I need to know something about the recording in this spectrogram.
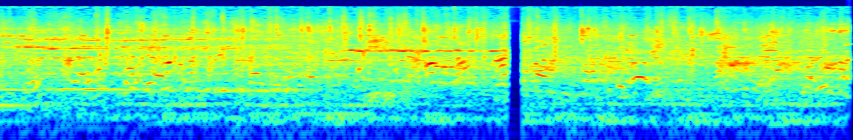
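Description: A crowd of onlookers chatters and calls out nearby outdoors.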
